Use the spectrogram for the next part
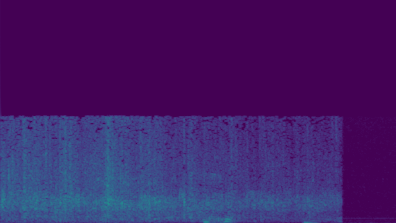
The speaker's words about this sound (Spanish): Agradecemos a esta mesa de autoridades y los despedimos con un fuerte aplauso, augurándoles un arduo y próspero trabajo hacia adelante, el cual nos conmueve, nos incentiva, nos emociona.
